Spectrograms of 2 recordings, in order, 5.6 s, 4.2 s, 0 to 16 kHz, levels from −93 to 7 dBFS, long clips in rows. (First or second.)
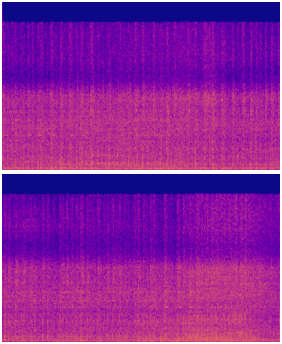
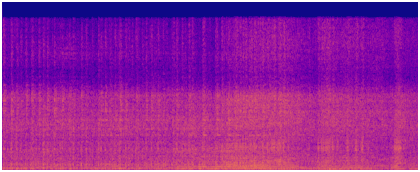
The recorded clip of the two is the second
